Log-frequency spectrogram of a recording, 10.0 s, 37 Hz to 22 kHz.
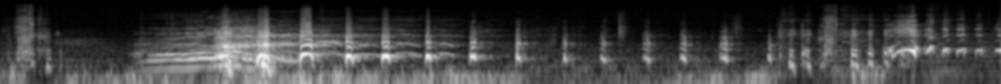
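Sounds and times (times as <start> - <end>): man laughing hard: 2.2 - 10.0.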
